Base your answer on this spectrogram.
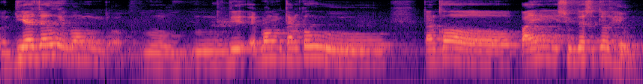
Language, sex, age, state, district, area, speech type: Odia, male, 18-30, Odisha, Jajpur, rural, spontaneous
